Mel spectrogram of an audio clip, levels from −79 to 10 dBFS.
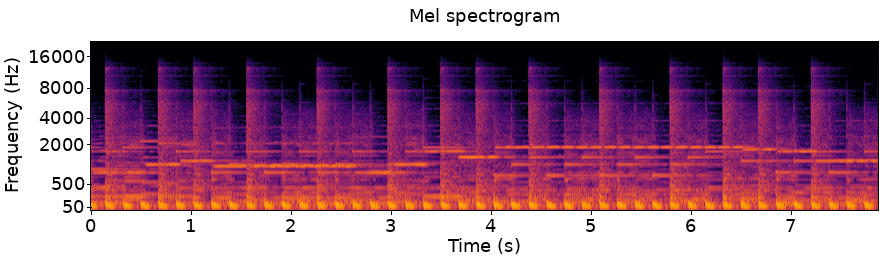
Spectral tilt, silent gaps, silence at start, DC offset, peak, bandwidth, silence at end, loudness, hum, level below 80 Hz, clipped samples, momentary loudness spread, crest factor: -5.5 dB/octave; none; 0 s; 0.4%; 0 dBFS; 13.5 kHz; 0 s; -15 LUFS; none; -18 dBFS; under 0.1%; 1 LU; 14 dB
